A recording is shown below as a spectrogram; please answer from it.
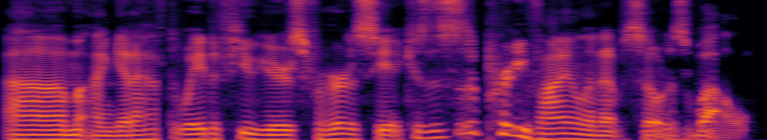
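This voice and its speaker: A man's voice: on the low side, animated, very fast, creaky, pushed and bright, dry recording. A man giving his opinion in an informal, conversational message, speaking earnestly and with emphasis. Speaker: listener leaving feedback message.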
